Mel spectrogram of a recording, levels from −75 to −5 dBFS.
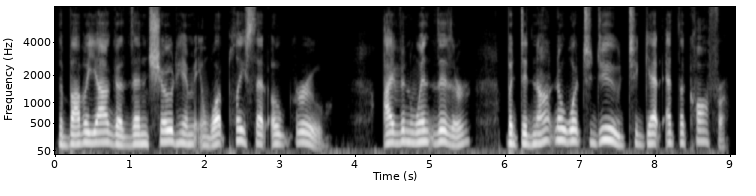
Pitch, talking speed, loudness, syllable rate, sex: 150 Hz, 180 wpm, -18 LUFS, 4.5 syllables/s, male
